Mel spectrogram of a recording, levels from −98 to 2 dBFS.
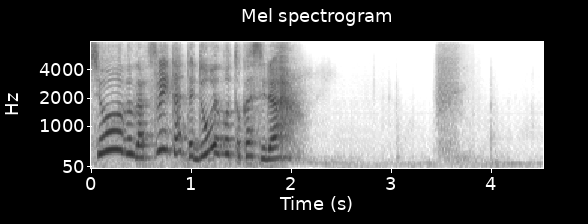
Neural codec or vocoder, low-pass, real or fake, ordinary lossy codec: codec, 16 kHz, 1 kbps, X-Codec, HuBERT features, trained on LibriSpeech; none; fake; none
